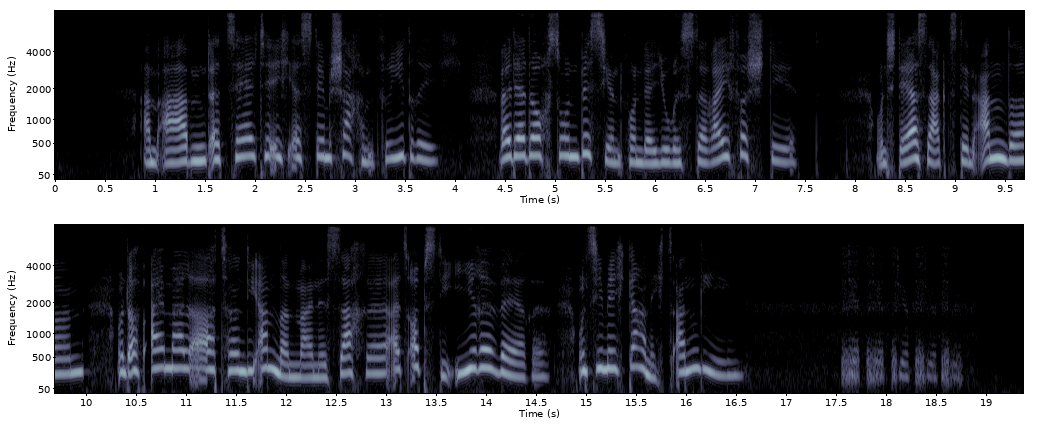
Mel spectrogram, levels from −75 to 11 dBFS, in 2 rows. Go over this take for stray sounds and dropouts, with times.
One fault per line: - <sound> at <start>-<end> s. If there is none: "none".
- laugh at 17.5-18.8 s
